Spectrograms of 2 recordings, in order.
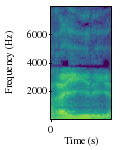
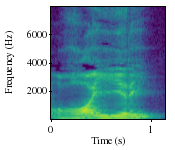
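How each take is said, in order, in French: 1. Le premier R n'est pas emphatique, avec une couleur 'e'. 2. Le premier R est très emphatique, avec une couleur 'o'. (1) "c'est pas reiri, ré, ok? Donc ré, c'est pas bon" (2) "vous l'emphatisez bien et ça fait roiri"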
